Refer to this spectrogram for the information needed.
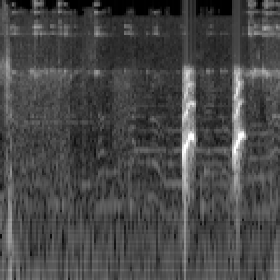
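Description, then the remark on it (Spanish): A person imitates a female dog with two short, sharp barks about half a second apart, fairly loud, after a quiet stretch with faint background noise. “¿Puedes hacer el sonido de, de una perrita?”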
